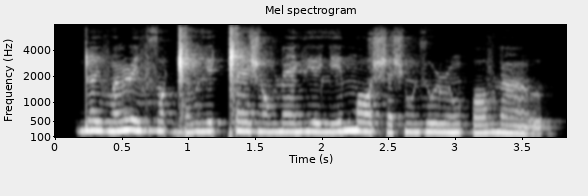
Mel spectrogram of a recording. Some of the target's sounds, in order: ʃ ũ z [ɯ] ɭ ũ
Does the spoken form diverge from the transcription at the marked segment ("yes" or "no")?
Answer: yes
